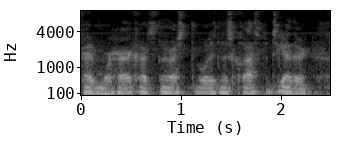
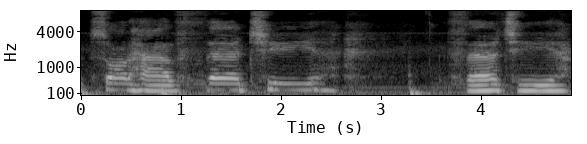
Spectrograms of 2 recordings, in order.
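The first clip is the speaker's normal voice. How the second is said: very slow, higher, labored counting; Dudley, slowly; 7 semitones higher, 3 dB louder, much slower than usual. A narrator's reading. Spoiled boy slowly doing sums, drawn out and high. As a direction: drag out every number like hard work. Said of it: "he said slowly".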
